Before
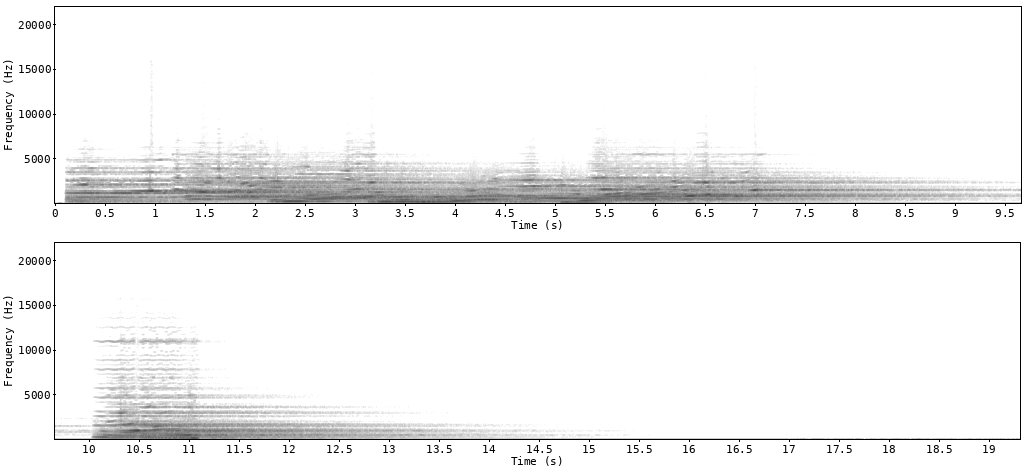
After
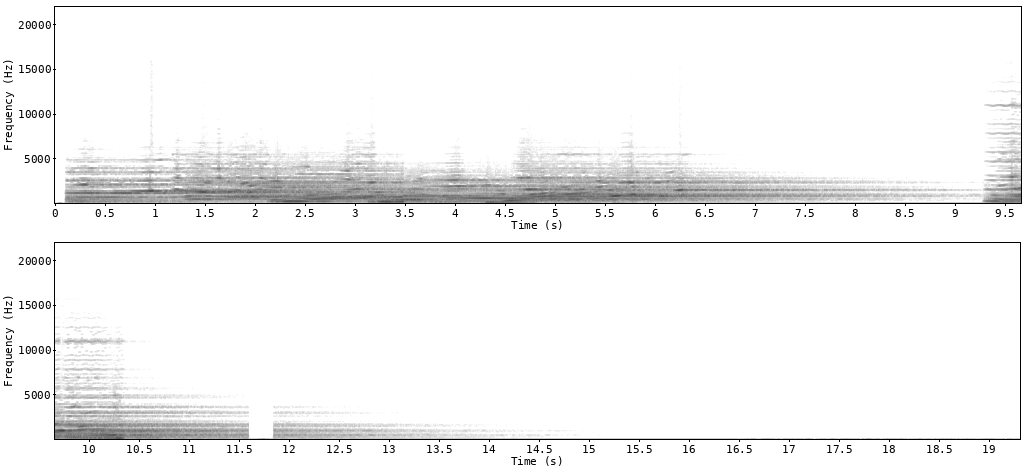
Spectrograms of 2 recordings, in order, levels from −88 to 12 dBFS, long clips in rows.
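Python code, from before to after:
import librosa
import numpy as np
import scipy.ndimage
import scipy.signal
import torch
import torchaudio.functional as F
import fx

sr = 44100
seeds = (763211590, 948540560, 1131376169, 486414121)

y = fx.edit(x, sr, fx.cut(start_s=3.48, length_s=0.75),
    fx.insert_room_tone(at_s=12.34, length_s=0.25), tone=tone)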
